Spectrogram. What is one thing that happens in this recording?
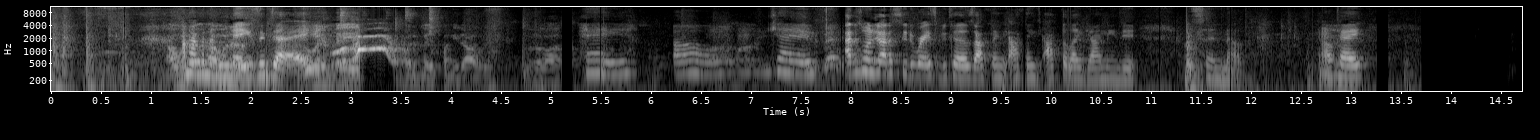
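A young woman talks with animation, close to a phone microphone.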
